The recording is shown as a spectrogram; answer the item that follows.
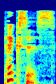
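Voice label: "pyxis", British English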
